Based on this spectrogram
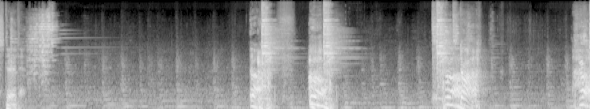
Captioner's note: sword Unsheaths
